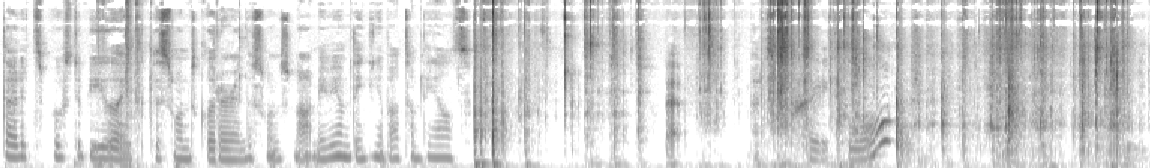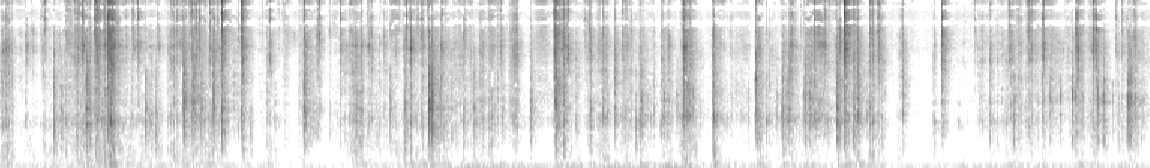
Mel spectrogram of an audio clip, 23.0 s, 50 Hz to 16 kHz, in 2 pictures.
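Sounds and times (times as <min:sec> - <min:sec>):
plastic pens clicking and clattering: 0:00.8 - 0:01.6, 0:04.8 - 0:23.0
plastic crinkle: 0:04.9 - 0:23.0.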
